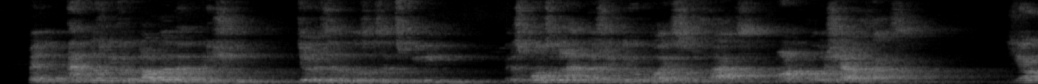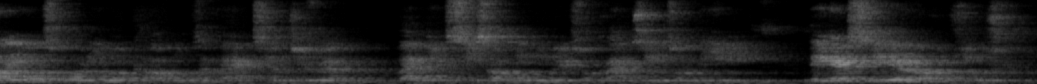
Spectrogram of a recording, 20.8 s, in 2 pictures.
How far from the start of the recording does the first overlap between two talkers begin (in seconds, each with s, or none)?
none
